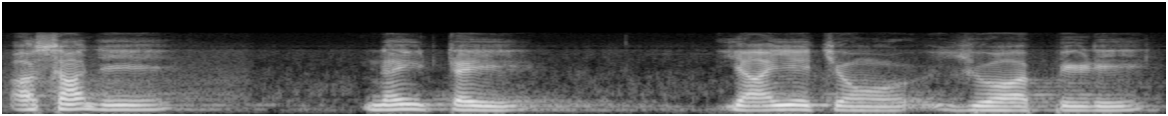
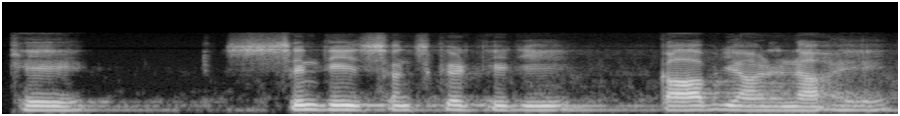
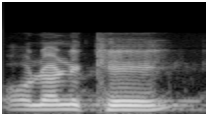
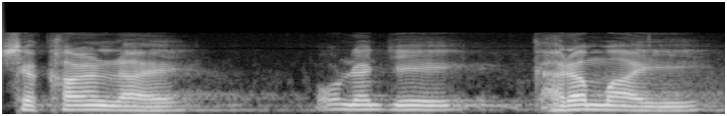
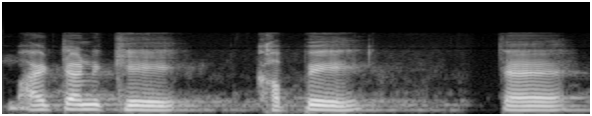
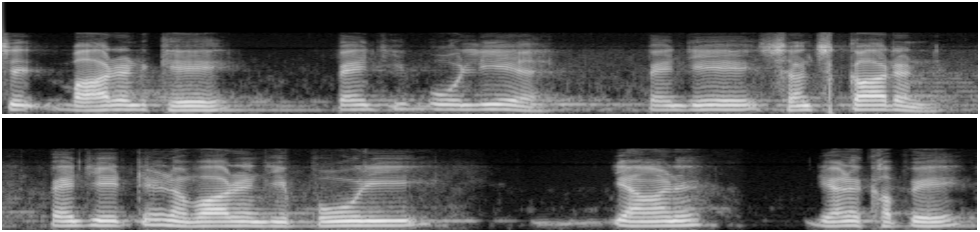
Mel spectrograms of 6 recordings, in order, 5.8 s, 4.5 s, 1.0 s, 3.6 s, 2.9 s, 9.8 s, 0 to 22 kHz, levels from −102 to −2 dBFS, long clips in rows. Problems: constant background noise, echo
